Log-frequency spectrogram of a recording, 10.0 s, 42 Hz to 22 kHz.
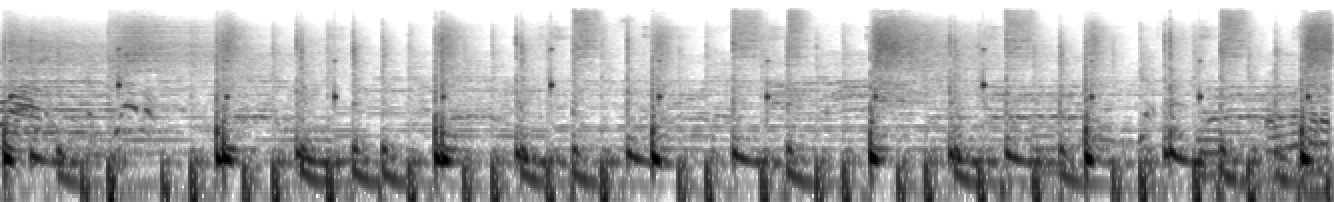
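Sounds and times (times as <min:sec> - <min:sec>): band music: 0:00.0 - 0:10.0
drum kit groove: 0:00.0 - 0:10.0.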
